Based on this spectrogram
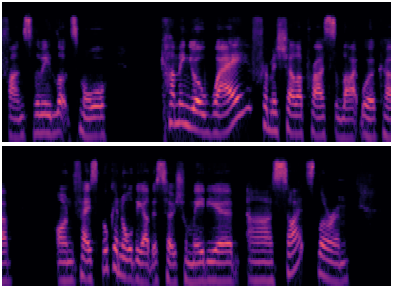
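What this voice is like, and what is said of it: Flat, unwell-sounding voice. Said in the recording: “I'm a little flat. I'm a little unwell today. You can probably hear that in my voice”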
